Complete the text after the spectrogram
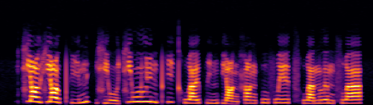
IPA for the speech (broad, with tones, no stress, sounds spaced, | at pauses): t͡ɕ j ɑ˥˧ ʊ̯ ɕ j ɑ˥˩ ʊ̯ pʰ i˧˥ n | ɕ j o˨˩ ʊ̯ t͡ɕ j o˥ ʊ̯ l y˥˧ n pʰ i˥˩ kʰ w a˧˥ ɪ̯ p i˧˥ ŋ p j ɑ˨˩ ŋ x ɑ˥˧ ŋ p u˥˩ f w e˥ ɪ̯ t͡sʰ w a˧˥ n l ə˥˩ n s w ä˥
